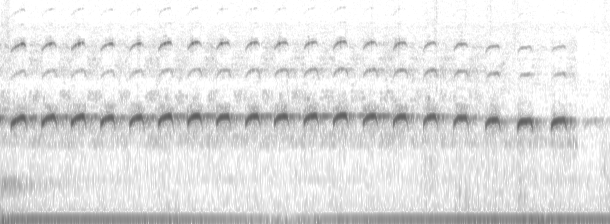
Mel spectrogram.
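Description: Spotted thick-knee calling at night, a rapid run of repeated whistled notes in a steady rhythmic series, fairly clear and alone over a low constant background hum, slightly deeper than a water thick-knee.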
